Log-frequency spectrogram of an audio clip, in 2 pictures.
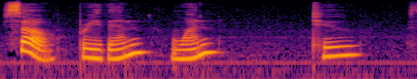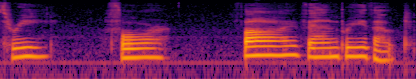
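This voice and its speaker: A woman leading a guided meditation in a gentle, soft, breathy voice that often trails toward a whisper, with unhurried pauses. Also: mid-range voice, rough recording. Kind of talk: guided meditation, soothing instruction.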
